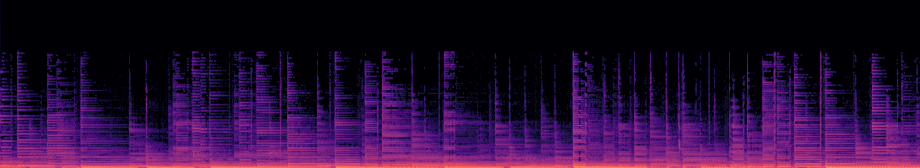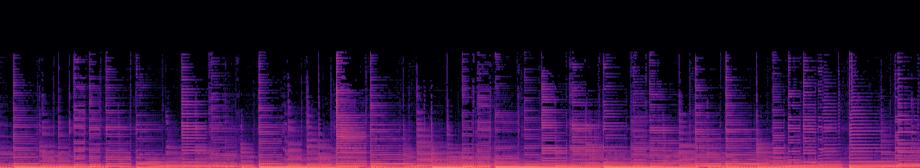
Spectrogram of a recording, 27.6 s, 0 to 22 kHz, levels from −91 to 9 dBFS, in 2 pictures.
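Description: No technical faults can be heard anywhere in the recording. Nothing audible interrupts or alters the sound at any point.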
